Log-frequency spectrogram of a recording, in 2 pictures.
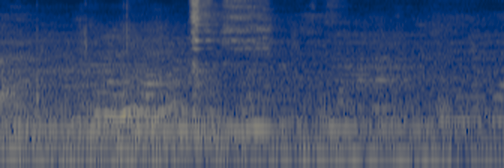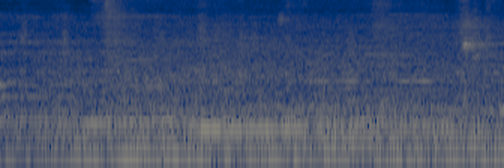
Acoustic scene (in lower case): restaurant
